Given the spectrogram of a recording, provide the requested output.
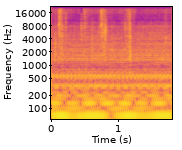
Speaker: so that noise right there don't mind that that's just the suspension compressor is pumping up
